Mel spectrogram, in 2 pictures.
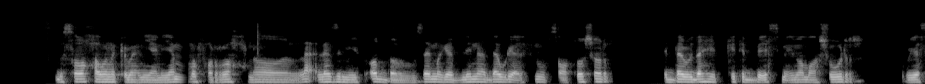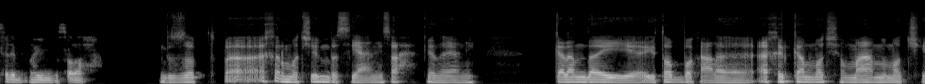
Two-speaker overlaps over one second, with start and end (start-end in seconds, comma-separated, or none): none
